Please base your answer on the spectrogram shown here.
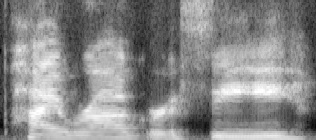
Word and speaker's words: pyrography: So it's pronounced pyography and it literally means to write with fire.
